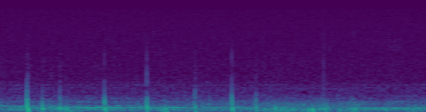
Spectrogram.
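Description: A low, steady hum with a faint drone, broken by about a dozen irregular soft knocks and clicks.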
